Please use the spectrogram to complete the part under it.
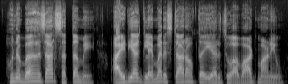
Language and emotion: Sindhi, neutral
